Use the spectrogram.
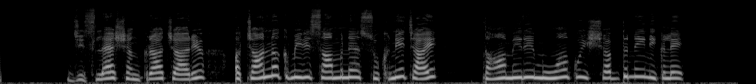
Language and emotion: Dogri, surprised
